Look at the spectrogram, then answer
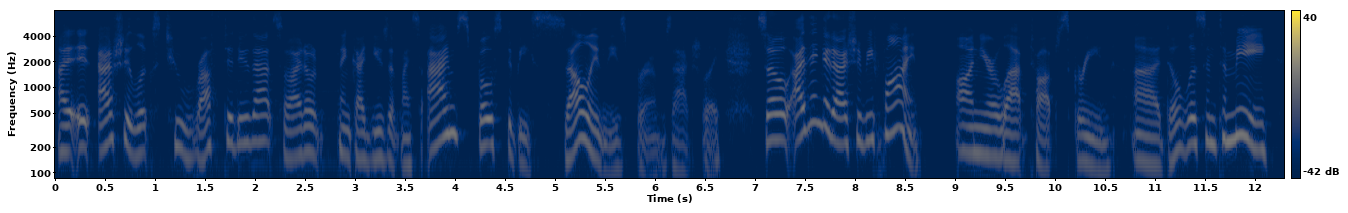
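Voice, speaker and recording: A woman playing an awkward, unfiltered broom salesperson in improvised comedy, rambling haltingly in a matter-of-fact way. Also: lowish voice, sing-song, dry recording. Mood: deadpan, rambling. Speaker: product demonstrator on a comedy podcast.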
